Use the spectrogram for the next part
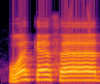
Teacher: فا کے اوپر کھڑی زبر ہے، ایک الف کی مقدار کے برابر کھینچ کر پڑھیں گے۔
